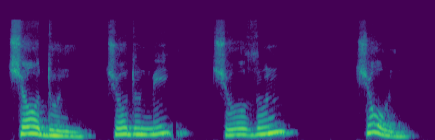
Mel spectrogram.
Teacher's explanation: a voiceless stop in intervocalic position becomes voiced, and then it becomes fricativized. And then what happens to fricatives, because they are very weak, they disappear.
